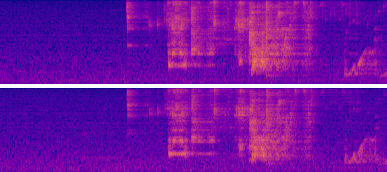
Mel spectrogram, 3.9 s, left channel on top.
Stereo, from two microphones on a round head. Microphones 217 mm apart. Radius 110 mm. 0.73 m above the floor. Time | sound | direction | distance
1.3 | a splash | 65° left (ahead or behind) | 2.5 m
